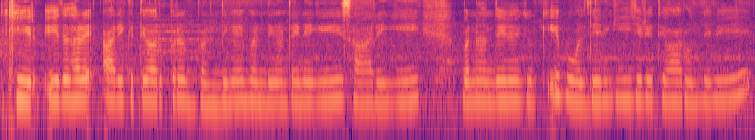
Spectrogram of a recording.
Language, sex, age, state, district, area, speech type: Dogri, female, 18-30, Jammu and Kashmir, Kathua, rural, spontaneous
